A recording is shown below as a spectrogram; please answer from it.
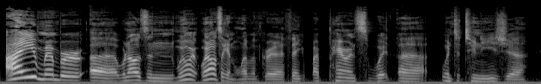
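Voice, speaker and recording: A young American man co-hosting a podcast in casual, animated talk, often restarting his sentences. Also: a little high, no room sound. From United States. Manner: animated, halting with many restarts and fillers. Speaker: podcast co-host.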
